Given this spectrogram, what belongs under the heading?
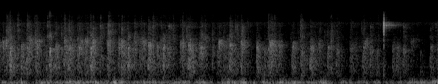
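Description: Congregation at a church service applauding, a soft, dense patter of clapping heard from a distance over a steady room hiss, with one sharp tap near the end.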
